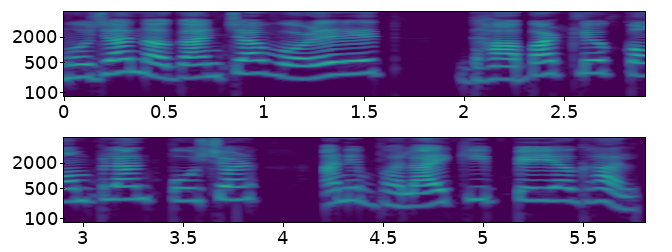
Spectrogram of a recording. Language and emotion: Goan Konkani, neutral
